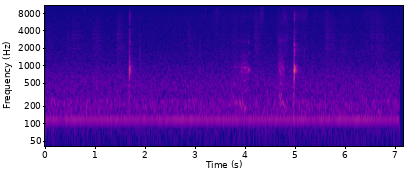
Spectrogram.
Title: From a Smile to a Hiccup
